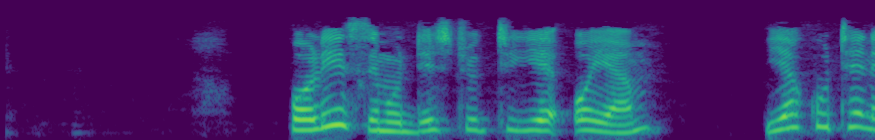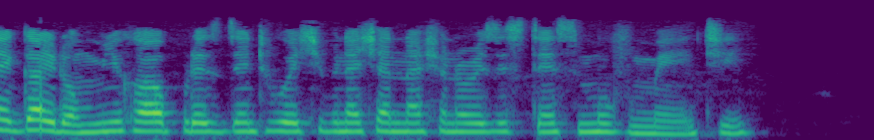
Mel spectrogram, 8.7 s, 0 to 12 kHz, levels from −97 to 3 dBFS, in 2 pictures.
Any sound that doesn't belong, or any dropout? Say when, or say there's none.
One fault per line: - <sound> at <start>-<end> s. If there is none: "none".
none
